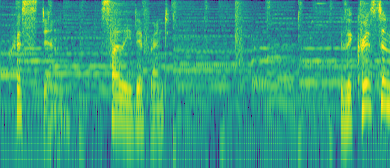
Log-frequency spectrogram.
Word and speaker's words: Christin: Admittedly, I have mispronounced Adol's name as Christian when it's, Christin.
